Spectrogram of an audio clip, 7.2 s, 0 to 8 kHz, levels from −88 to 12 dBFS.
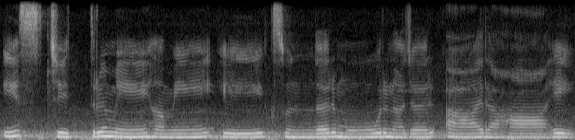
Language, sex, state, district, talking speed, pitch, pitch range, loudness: Hindi, female, Madhya Pradesh, Dhar, 90 wpm, 205 Hz, 195-215 Hz, -14 LUFS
